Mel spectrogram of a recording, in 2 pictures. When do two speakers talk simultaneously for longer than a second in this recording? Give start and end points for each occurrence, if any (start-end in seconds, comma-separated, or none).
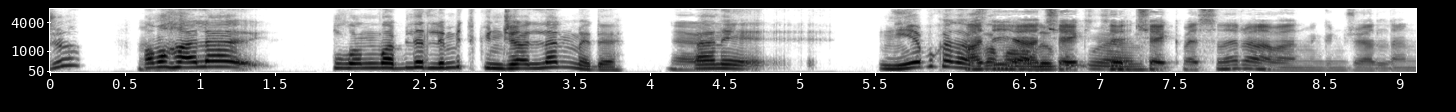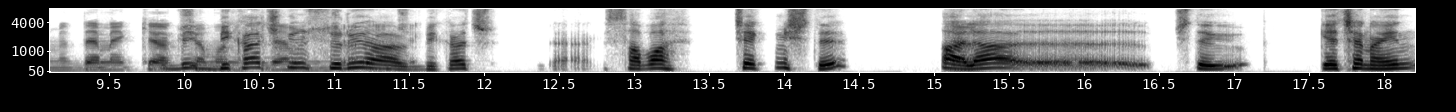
6.0-7.3, 9.8-11.7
